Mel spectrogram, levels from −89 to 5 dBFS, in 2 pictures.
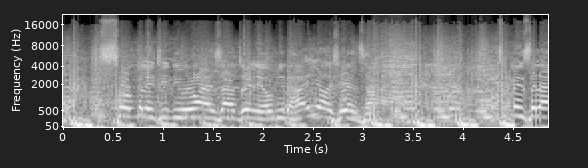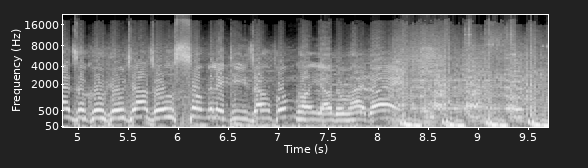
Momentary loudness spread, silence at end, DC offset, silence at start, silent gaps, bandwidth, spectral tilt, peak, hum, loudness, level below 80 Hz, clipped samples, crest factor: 3 LU; 0 s; under 0.1%; 0 s; none; over 20 kHz; -3.5 dB/octave; 0 dBFS; none; -4 LUFS; -12 dBFS; 2%; 4 dB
